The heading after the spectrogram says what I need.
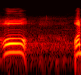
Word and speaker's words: eau: Exactement, O. C'est tout à fait logique, on a déjà 3 voyelles, E, A, U, on en a quand même besoin d'une 4e pour pouvoir prononcer le mot.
